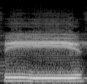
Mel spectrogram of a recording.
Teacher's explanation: فی یا مدہ ہے، ایک الف کے برابر کھینچ کر پڑھیں گے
